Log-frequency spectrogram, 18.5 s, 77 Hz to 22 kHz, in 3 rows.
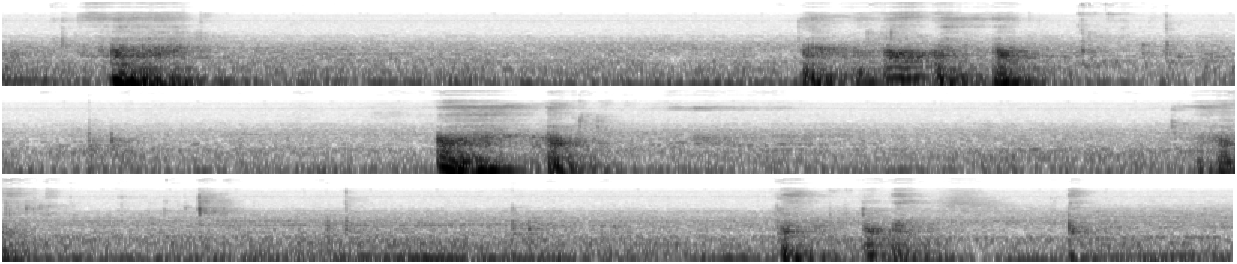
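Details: Sleeping puppy snoring: short nasal snorts and snuffling snores every few seconds, about 8 a minute, with a faint room hum.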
